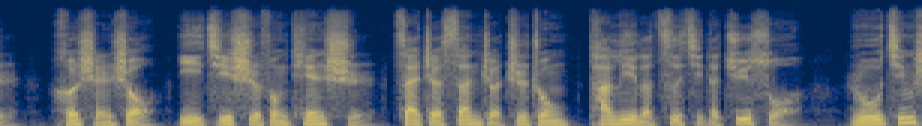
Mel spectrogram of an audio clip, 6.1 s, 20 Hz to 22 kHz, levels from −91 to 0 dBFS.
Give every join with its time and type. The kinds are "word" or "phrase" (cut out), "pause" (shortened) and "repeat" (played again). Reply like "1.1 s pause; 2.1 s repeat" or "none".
1.1 s pause; 2.6 s pause; 3.9 s pause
